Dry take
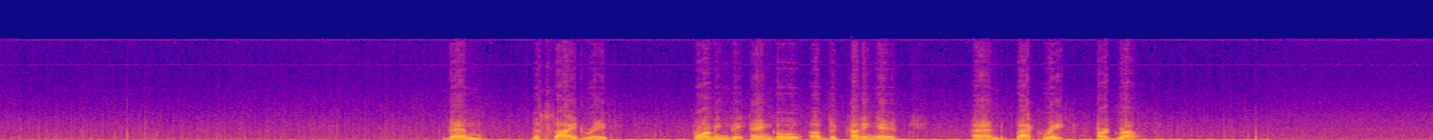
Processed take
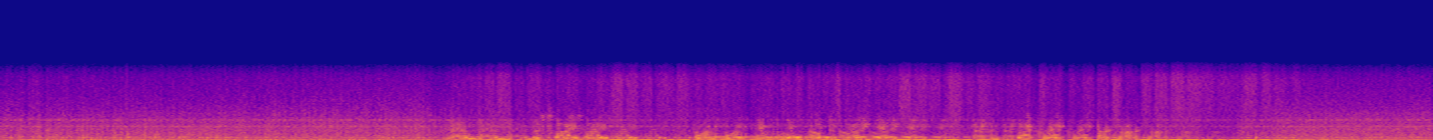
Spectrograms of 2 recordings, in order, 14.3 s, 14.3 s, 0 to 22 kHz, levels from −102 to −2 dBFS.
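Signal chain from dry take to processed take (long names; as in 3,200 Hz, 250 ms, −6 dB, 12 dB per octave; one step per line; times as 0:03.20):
reversed playback
downward compressor 5 to 1, threshold −31 dBFS, peak gain reduction 17.5 dB
reversed playback
brickwall limiter −30.5 dBFS, peak gain reduction 11.5 dB
phase-vocoder pitch shift with formants kept +8 semitones
multi-voice chorus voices 4, 0.67 Hz, delay 12 ms, depth 1.4 ms
noise that follows the level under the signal 27 dB
hollow resonant body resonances 470/2,200/3,200 Hz, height 10 dB, ringing for 40 ms
on a send: repeating echo 296 ms, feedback 46%, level −5 dB
on the sum: level +5 dB
IMA ADPCM 88 kbit/s 22,050 Hz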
